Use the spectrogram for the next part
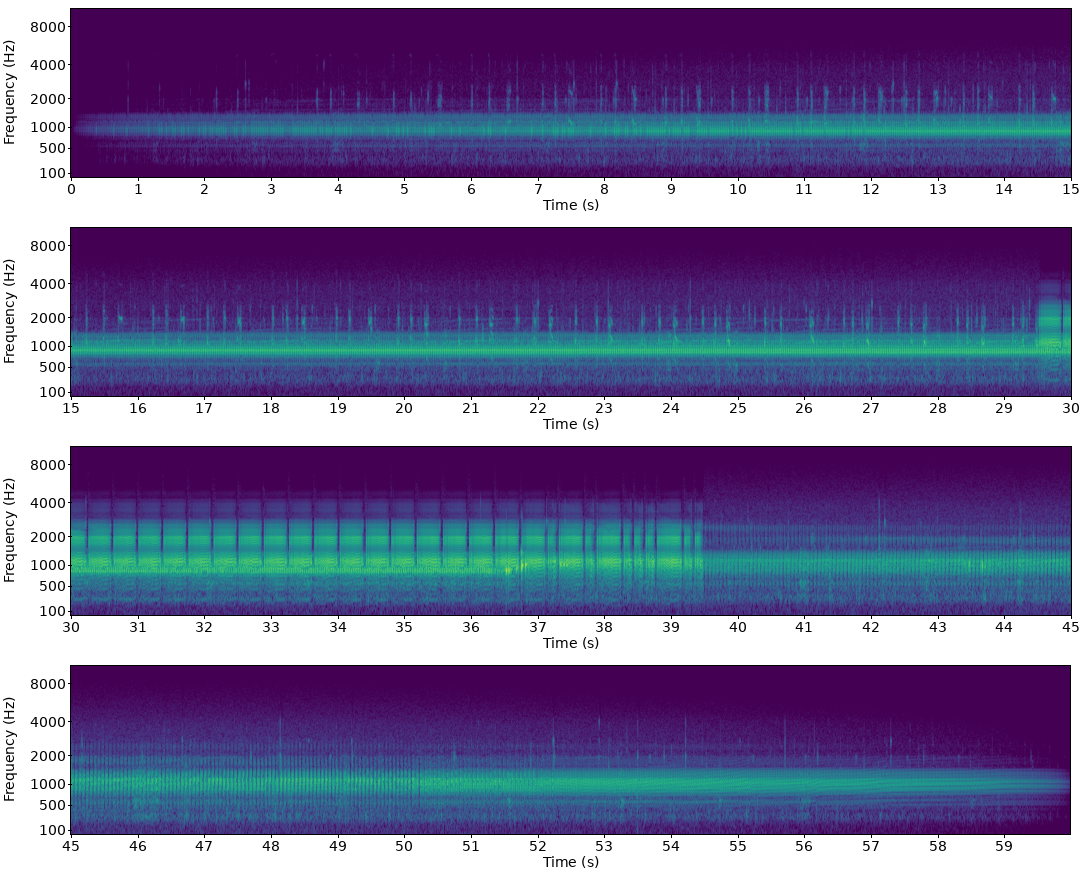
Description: Another consideration is that no mechanical devices were operating on the Fen during the period that these recordings were made. The recordings are not contaminated by any electrical interference. Other than an occasional overhead aircraft, no other sounds from above the water are present in the recordings.
Each of these water insects are known to produce sound through a process called stridulation.
The recordings here were mostly done with hydrophones placed closed to the insect subjects, and apart from the odd sound of aircraft this recording features just recordings of the insects in their natural habituate.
